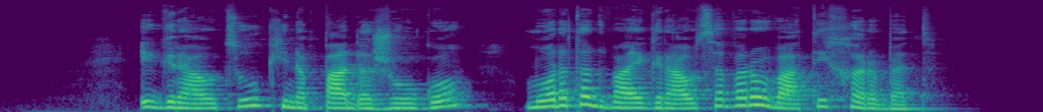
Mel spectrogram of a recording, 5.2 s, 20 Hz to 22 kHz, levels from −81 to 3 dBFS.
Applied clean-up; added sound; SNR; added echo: neural mask model Resemble Enhance denoiser.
